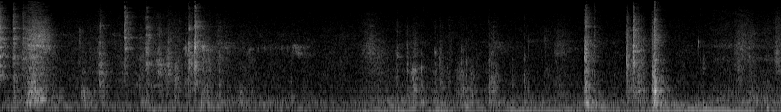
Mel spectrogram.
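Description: Cardboard smartphone boxes being handled and shifted on a desk: scattered light taps and scrapes, with a quick run of three sharp clicks about six seconds in.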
